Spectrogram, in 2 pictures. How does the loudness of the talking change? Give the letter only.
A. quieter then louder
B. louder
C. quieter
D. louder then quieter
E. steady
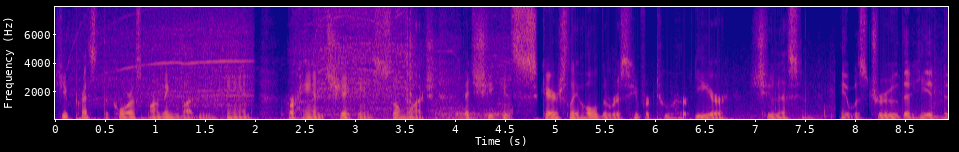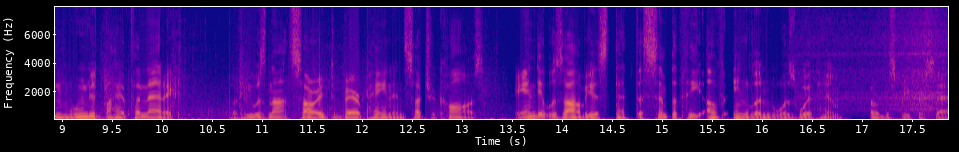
E.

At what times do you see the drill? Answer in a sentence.
You can hear the drill from 0.0 to 4.6 s and from 16.3 to 17.8 s.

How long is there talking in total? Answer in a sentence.
You can hear the talking for 18 seconds altogether.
